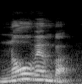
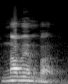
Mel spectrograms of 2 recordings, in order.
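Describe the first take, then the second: First: The final r sound is silent. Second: The final r sound is pronounced. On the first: The speaker calls it right. "এখন থেকে কি বলবো? ... আরটা silent থাকবে" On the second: The speaker calls it wrong. "আমরা কি বলি?"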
